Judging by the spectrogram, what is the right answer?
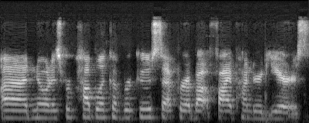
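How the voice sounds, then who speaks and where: With an American accent, a woman speaks in a fairly high, monotone, flat voice at a moderate pace, captured in a very clean recording with a silent background. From Minnesota, US Midwest. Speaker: local travel expert. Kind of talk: informational presentation.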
